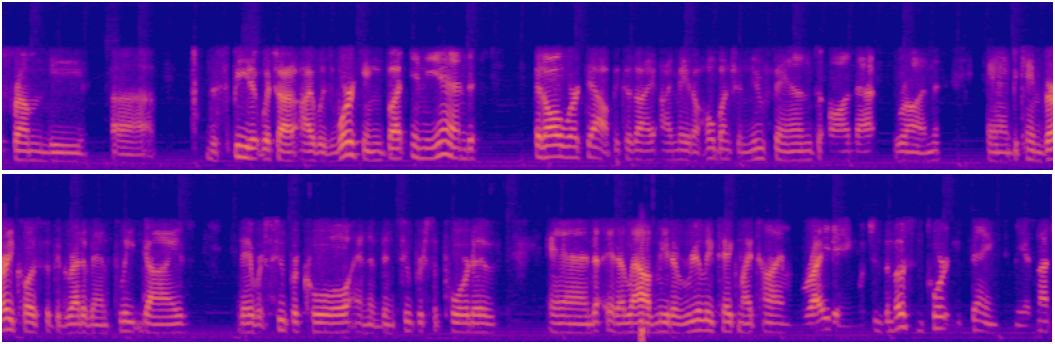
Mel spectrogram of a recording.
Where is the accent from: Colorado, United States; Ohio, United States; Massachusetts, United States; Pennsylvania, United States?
Pennsylvania, United States; Philadelphia; moved away as an adult; also born or lived in California; I'm from Philadelphia, I married a California girl and ended up living in California on and off for a number of years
